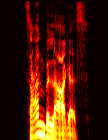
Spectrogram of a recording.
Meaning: genitive singular of Zahnbelag
- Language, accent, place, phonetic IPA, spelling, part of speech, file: German, Germany, Berlin, [ˈt͡saːnbəˌlaːɡəs], Zahnbelages, noun, De-Zahnbelages.ogg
